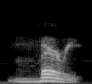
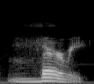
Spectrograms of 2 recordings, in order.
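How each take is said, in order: First: It starts with a buzzing V using lip and teeth. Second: The same.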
